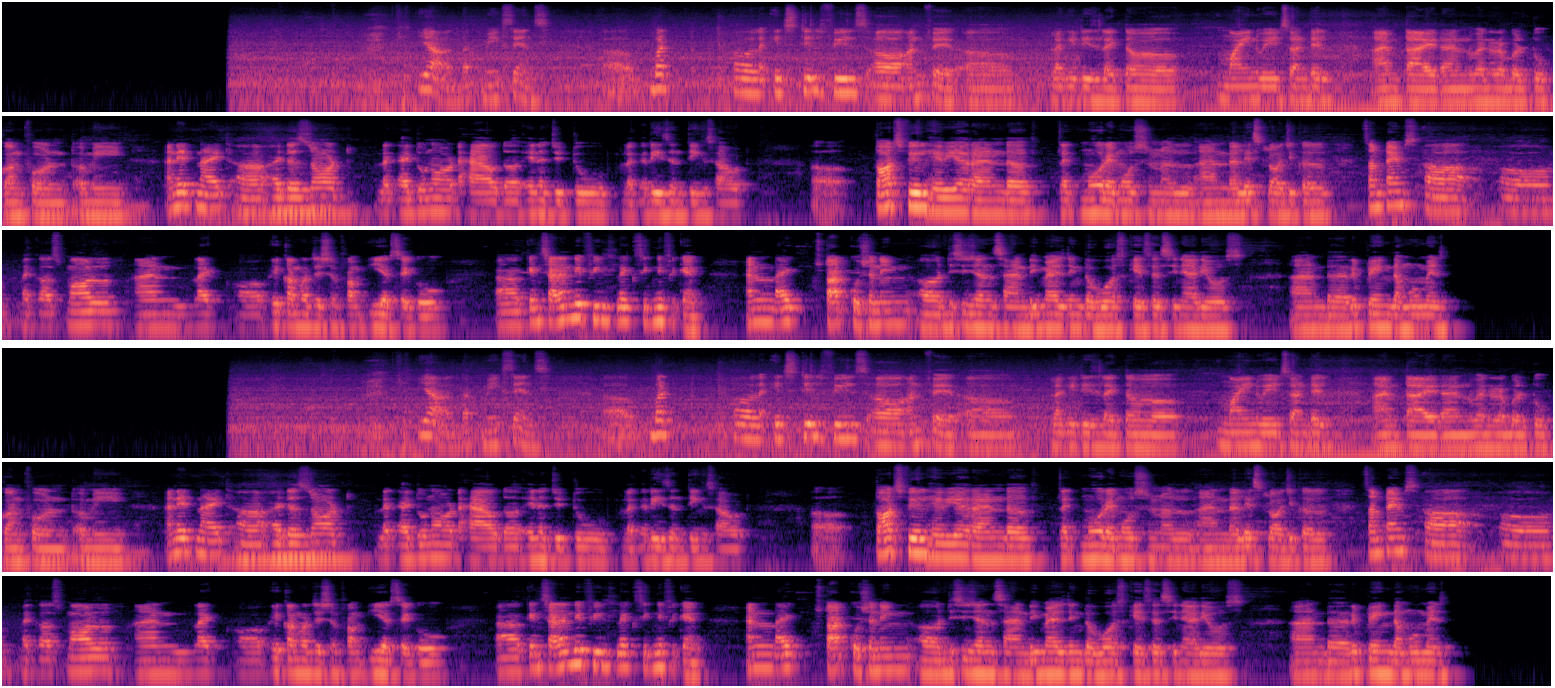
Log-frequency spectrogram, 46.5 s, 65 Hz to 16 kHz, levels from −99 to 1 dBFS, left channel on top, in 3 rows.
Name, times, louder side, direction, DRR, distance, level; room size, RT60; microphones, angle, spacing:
sound 1, 2.2-10.8, left 1 dB, 35° left, 1.9 m, -42 dB
voice 1, 3.6-5.5 5.7-6.7 7.3-22.9 23.6-23.9 24.3-25.8 26.1-28.8 29.2-33.1 33.4-35.4 36.0-38.0 38.5-39.0 39.3-43.4 43.9-45.4, left 1 dB, 15° left, 1.1 m, -29 dB
5.0 x 3.0 x 2.5 m
head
